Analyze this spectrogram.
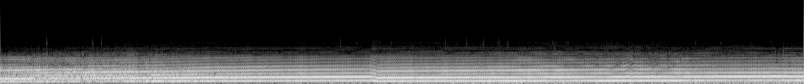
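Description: Yamaha MT-09's inline-three engine through a Yoshimura R55 slip-on exhaust, pulling under steady acceleration. Its pitch climbs slowly, dips sharply at an upshift about halfway through, then climbs again.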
